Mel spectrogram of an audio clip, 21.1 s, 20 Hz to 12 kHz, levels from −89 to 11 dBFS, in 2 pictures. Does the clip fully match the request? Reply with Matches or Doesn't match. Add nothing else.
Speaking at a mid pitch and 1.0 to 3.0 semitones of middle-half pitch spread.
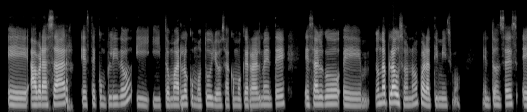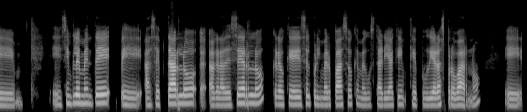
Matches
